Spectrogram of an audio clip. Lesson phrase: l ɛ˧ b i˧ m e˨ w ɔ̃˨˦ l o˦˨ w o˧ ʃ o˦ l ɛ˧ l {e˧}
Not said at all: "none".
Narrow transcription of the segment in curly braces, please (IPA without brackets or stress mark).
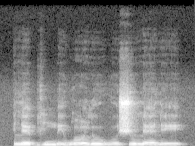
e˧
